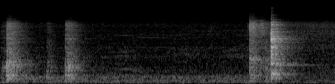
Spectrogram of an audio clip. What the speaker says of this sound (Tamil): தாளித்து ஊற்றி கொதிக்க வைக்கணும் குழம்பு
